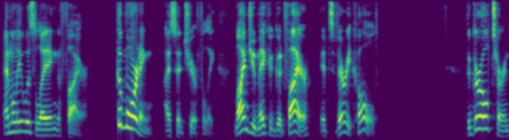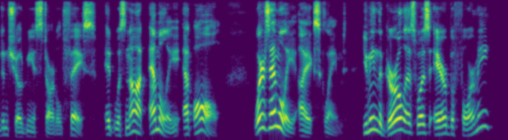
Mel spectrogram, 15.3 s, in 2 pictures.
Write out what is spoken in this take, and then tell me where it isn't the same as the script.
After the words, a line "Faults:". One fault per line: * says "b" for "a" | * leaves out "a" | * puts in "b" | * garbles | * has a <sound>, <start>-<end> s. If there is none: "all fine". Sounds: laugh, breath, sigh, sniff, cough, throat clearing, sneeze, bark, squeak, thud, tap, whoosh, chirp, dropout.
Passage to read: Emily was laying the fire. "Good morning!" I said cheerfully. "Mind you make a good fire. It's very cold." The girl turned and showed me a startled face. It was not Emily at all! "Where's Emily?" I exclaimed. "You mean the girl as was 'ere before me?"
Emily was laying the fire. "Good morning!" I said cheerfully. "Mind you make a good fire. It's very cold." The girl turned and showed me a startled face. It was not Emily at all! "Where's Emily?" I exclaimed. "You mean the girl as was 'ere before me?"
Faults:
all fine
